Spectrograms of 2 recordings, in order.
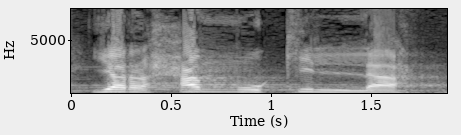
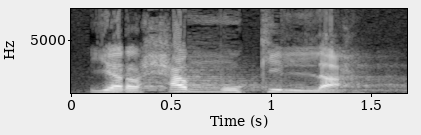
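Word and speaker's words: يرحمكِ الله: Allah merahmati engkau dan dalam pengucapan juga harus sesuai ada yarham Jadi kalau perempuan yang bersin jangan yarhamukallah tapi yarhamuk ilah yarhamuk ilah tapi kalau laki-laki yang mesin yarhamukallah kalau di Indonesia kurang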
